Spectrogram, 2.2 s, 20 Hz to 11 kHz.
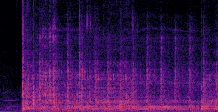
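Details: Jura E80 coffee machine after repair for leaking, tray not detected, error 8 and stiff, loud running: motor whirrs up sharply into an even, fast rattling run with no grinding or straining; brewer cycling normally.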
